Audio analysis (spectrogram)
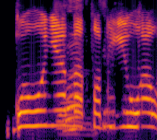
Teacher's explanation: pengucapan huruf wau dengan memajukan kedua bibir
